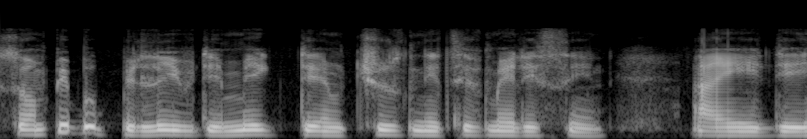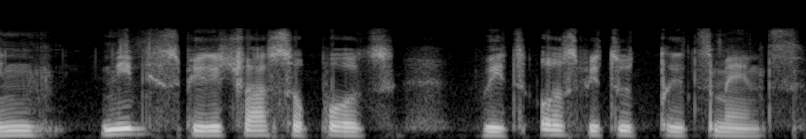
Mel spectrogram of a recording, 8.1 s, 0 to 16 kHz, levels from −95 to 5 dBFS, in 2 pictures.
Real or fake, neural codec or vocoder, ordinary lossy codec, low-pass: real; none; none; 7.2 kHz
